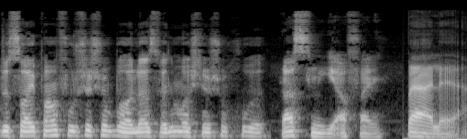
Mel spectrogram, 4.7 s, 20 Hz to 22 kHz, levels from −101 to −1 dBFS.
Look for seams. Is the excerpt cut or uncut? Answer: cut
